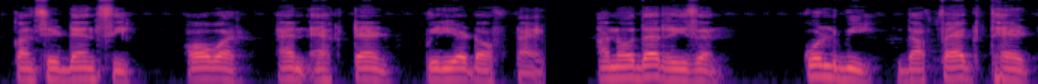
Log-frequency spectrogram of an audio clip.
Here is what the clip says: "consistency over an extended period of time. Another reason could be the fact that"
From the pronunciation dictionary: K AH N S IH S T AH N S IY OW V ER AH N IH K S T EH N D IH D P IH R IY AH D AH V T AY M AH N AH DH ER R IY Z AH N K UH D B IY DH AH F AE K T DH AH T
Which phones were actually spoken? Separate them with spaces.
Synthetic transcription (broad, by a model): K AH N S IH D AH N S IY OW V ER AH N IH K T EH N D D P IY R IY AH D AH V T AY M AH N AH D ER R IY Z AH N K UH D B IY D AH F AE K T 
